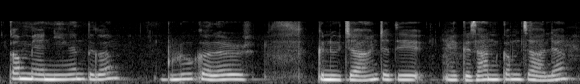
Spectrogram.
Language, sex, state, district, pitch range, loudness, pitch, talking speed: Wancho, female, Arunachal Pradesh, Longding, 215-240 Hz, -14 LUFS, 225 Hz, 175 wpm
